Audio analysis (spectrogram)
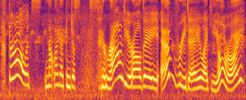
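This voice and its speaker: A woman playing a young, earnest cat yokai delivery girl in an anime video game, expressive and pleading. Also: high-pitched, brisk. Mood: pouty, insistent. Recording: music behind the voice.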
